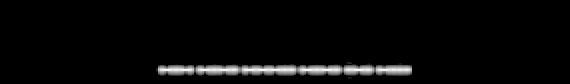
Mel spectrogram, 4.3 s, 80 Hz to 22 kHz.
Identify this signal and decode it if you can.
Morse code, heard as a keyed tone, about 52 wpm, 700 Hz. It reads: KC8CRB
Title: USA Call Signs - 6 Characters - 6x Character Spacing - 50wpm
